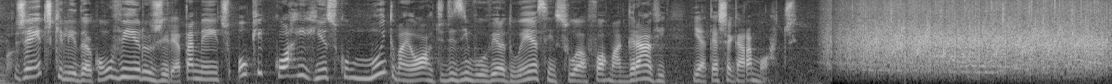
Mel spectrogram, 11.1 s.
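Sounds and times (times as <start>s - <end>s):
speech: 0.1s - 8.1s
crowd clapping to celebrate vaccination milestone: 8.3s - 11.1s.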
